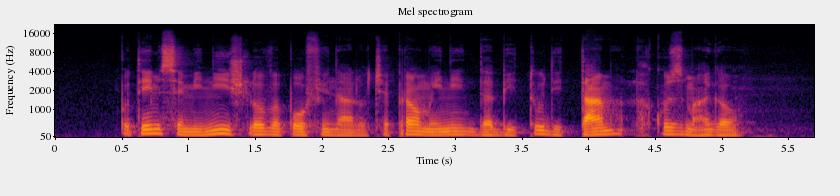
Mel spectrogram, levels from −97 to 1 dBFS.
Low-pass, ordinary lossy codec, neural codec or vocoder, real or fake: 19.8 kHz; none; none; real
